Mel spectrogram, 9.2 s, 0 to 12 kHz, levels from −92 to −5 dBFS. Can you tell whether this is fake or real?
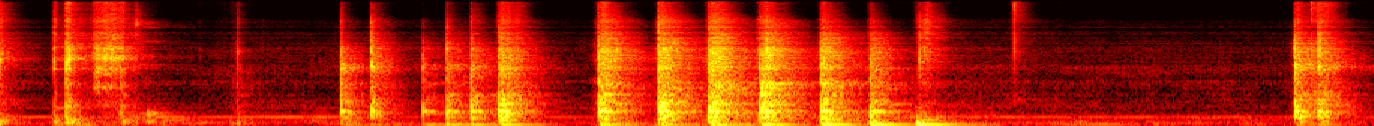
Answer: fake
